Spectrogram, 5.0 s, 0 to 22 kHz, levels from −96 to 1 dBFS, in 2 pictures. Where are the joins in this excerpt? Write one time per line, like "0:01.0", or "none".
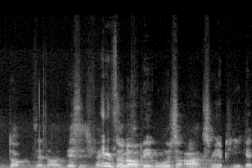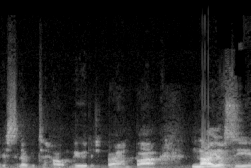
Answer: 0:01.1
0:02.2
